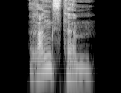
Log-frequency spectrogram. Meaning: strong dative masculine/neuter singular superlative degree of rank
- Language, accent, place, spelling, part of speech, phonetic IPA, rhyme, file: German, Germany, Berlin, rankstem, adjective, [ˈʁaŋkstəm], -aŋkstəm, De-rankstem.ogg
